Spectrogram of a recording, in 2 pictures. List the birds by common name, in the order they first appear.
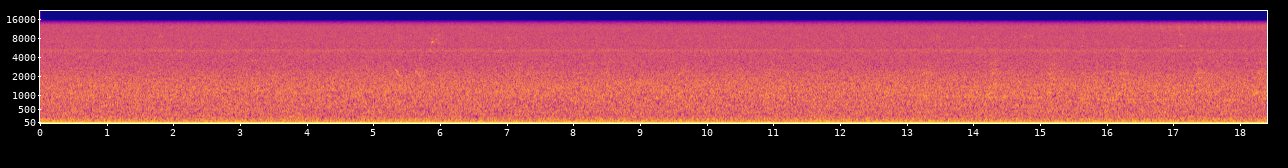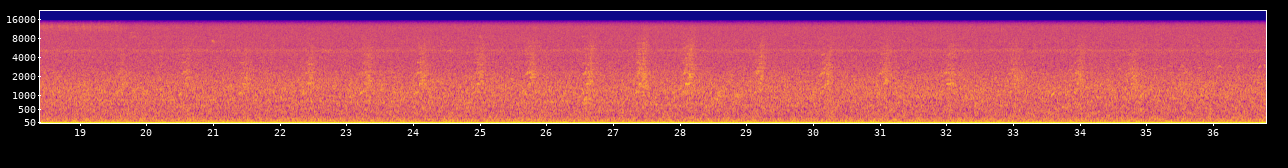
Bronze-winged Parrot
